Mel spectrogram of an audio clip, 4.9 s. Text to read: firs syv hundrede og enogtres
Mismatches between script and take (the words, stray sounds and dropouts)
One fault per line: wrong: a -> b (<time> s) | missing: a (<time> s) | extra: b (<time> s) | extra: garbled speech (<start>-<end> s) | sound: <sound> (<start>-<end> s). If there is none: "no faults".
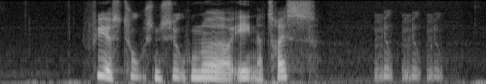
extra: tusind (1.2 s)
sound: laugh (3.7-4.4 s)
